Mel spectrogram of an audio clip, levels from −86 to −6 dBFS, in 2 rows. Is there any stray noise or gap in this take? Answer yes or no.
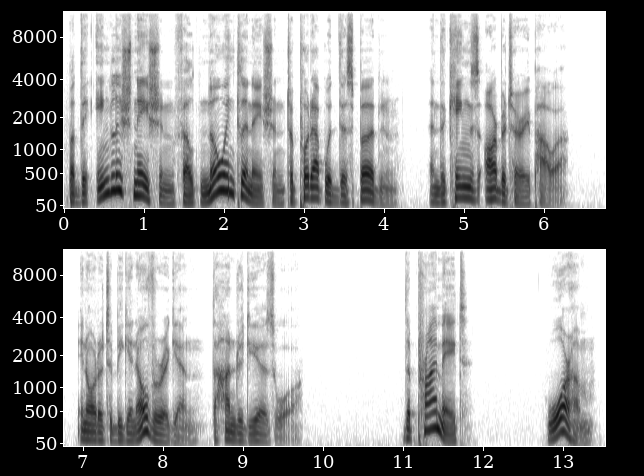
no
